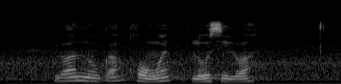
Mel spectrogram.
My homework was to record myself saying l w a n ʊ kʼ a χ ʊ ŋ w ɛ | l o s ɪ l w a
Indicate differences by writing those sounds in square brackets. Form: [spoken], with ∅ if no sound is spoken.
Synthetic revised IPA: l w a n ʊ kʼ a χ ʊ ŋ w ɛ | l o s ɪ l w a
